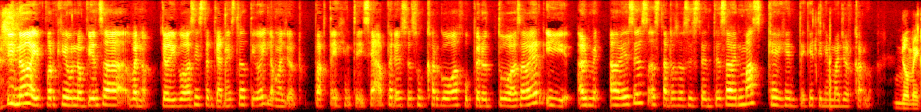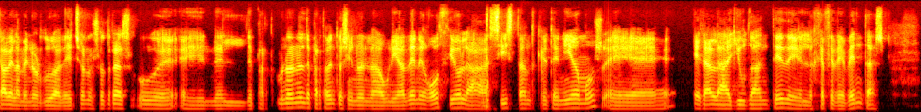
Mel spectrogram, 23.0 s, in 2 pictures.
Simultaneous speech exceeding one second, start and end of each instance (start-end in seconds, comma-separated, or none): none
